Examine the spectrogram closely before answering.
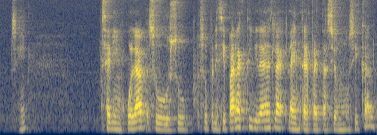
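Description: A man's somewhat breathy, fairly high-pitched voice, fairly slow in pace with fairly even intonation. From Mexico, Colima. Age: 30s. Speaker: musicologist. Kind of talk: interview.

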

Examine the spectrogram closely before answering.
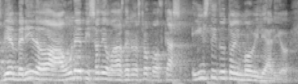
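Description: A man with a high pitch talks at a moderate pace with hardly any pauses and ordinary pitch variation. Audible room echo and noticeable background noise fill the recording. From Spain, Cuenca. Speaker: real estate agent and podcast host. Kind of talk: podcast intro; live stream conversation. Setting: live stream.

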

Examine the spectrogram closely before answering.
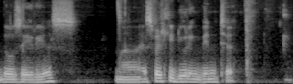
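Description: The tone is dark and mellow, somewhat breathy, in an Indian accent. Intonation stays lively throughout. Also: man. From India, Delhi. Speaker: tech entrepreneur. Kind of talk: interview. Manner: hesitant, many fillers.

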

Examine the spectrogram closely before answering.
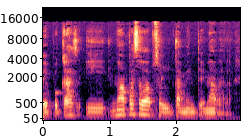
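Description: A man with a Mexican accent speaks at a moderate pace. His voice is fairly low in pitch, with a dark, mellow tone. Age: 30s. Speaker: podcaster. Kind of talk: casual monologue.

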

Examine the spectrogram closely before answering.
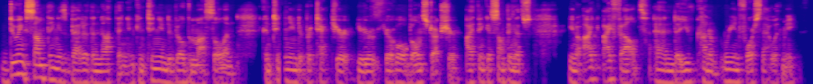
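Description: At a fairly quick pace, a man speaks with a fairly low pitch and a somewhat breathy sound. His intonation stays fairly even. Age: 60s. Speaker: podcast host. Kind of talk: interview chat.

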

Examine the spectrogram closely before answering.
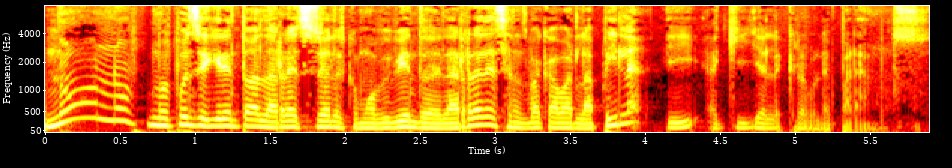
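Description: A man's very fast, dark, mellow voice with lively intonation and hardly any pauses. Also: medium pitch for a man. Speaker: podcast co-host. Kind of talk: casual chat.

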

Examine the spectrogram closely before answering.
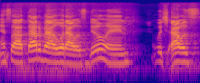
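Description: With an American accent, a woman in a normal speaking voice of medium pitch talks at a moderate pace using fairly even intonation. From Texas and Georgia (Dallas, Atlanta). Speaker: food safety entrepreneur and children's author. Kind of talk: interview.

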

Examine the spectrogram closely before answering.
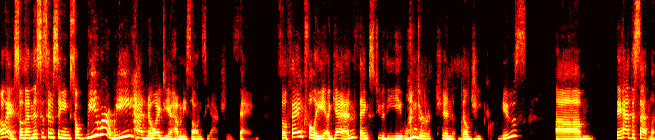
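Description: Somewhat breathy, a woman speaks at a fairly slow pace with a fairly high pitch, lively intonation and big swings in loudness. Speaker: podcast co-host discussing pop music news. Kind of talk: casual chat. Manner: quiet; halting.

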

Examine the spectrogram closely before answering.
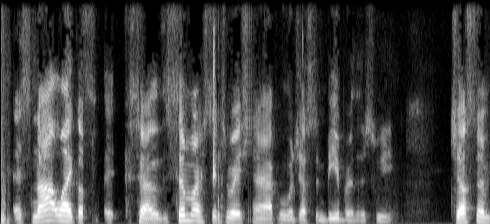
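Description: At a moderate pace, a man talks in an unremarkable speaking voice of fairly high pitch, the sound dry and close with no echo and the background quiet. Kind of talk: casual banter podcast chat. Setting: remote call recording. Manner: joking, casual, profane.

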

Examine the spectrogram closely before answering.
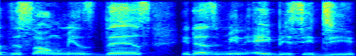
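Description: Against a quiet background, the speaker talks at a moderate pace with a Zimbabwean accent. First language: Shona. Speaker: podcast co-host. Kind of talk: casual chat.

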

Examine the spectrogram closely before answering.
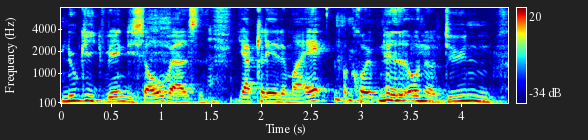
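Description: This man speaks fairly slowly, with noticeable background noise behind him. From Jutland, Denmark. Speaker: stand-up comedian. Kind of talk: casual chat, reading aloud.

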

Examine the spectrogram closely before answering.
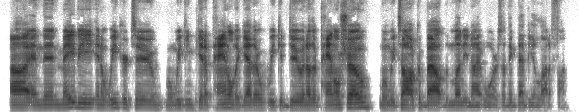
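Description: In an unremarkable speaking voice, a man talks at a fairly quick pace with hardly any pauses, fairly low pitch and fairly even intonation. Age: 30s. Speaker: wrestling podcast co-host. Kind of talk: casual chat.

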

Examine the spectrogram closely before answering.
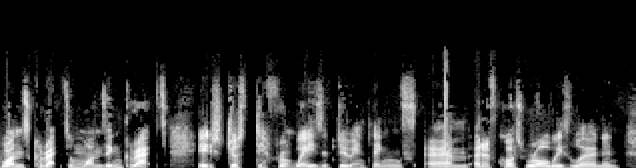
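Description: With dry, close sound and no echo, a woman in an English accent speaks at a moderate pace and a fairly high pitch. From England. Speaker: horse clipping artist. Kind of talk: interview. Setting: podcast.

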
